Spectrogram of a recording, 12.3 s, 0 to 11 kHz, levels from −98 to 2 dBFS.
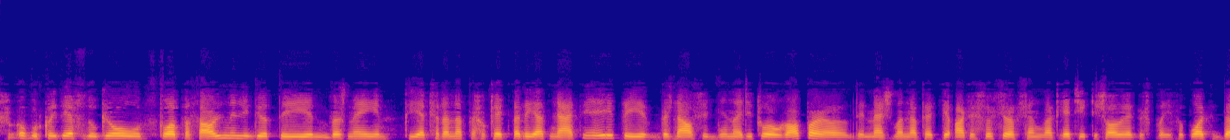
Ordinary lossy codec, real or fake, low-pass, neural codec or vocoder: AAC, 32 kbps; fake; 7.2 kHz; codec, 16 kHz, 0.5 kbps, FunCodec, trained on LibriTTS, 25 frames a second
